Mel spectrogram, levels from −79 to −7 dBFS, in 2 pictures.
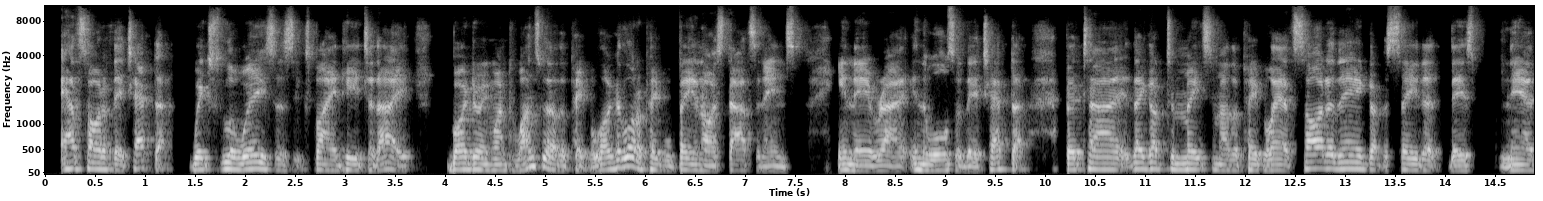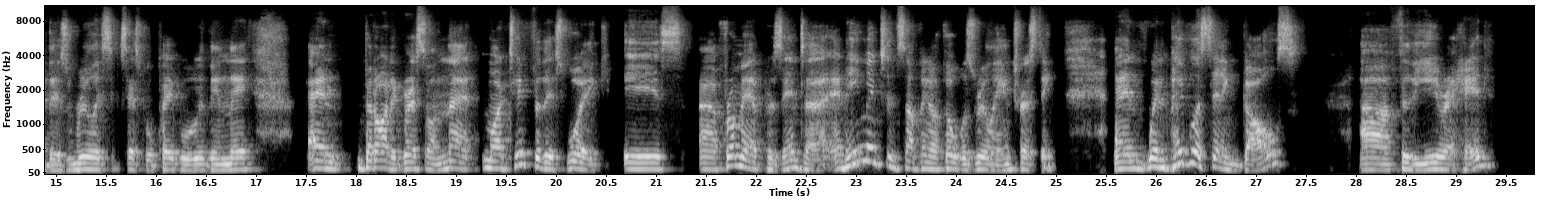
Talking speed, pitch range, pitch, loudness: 190 wpm, 110-135 Hz, 120 Hz, -21 LUFS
